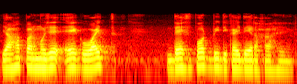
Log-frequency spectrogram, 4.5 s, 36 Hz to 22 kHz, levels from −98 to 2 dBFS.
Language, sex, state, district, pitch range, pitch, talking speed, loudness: Hindi, male, Arunachal Pradesh, Papum Pare, 115-130 Hz, 120 Hz, 145 wpm, -17 LUFS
